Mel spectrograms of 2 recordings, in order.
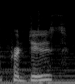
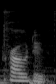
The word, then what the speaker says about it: produce: The farm was used to produce produce. Produce is a verb with the accent on the last syllable.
